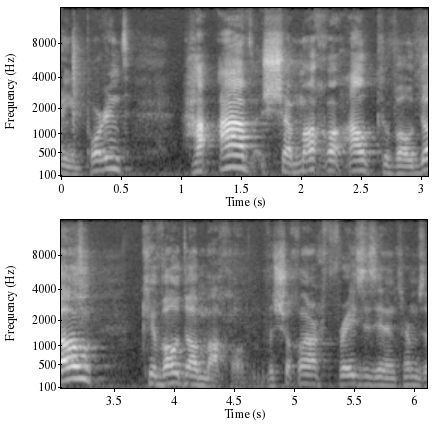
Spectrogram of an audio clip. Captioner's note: Hebrew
